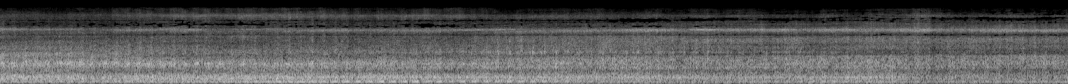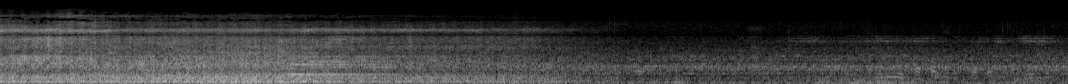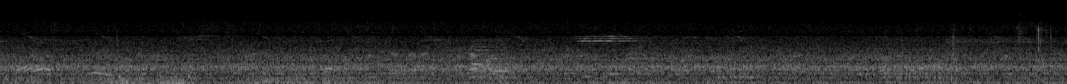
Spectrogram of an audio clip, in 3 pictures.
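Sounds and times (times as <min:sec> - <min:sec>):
high wheel squeal: 0:00.0 - 0:16.7.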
